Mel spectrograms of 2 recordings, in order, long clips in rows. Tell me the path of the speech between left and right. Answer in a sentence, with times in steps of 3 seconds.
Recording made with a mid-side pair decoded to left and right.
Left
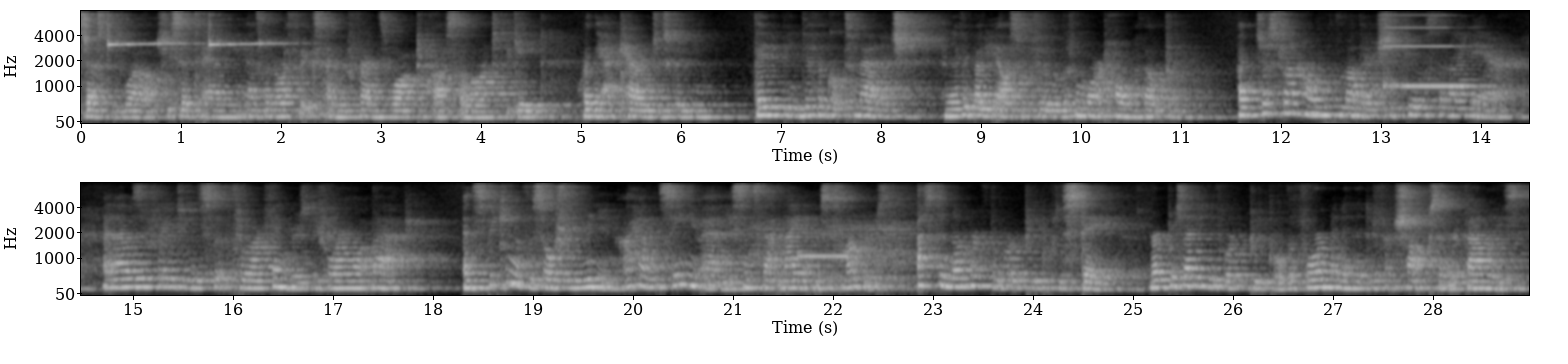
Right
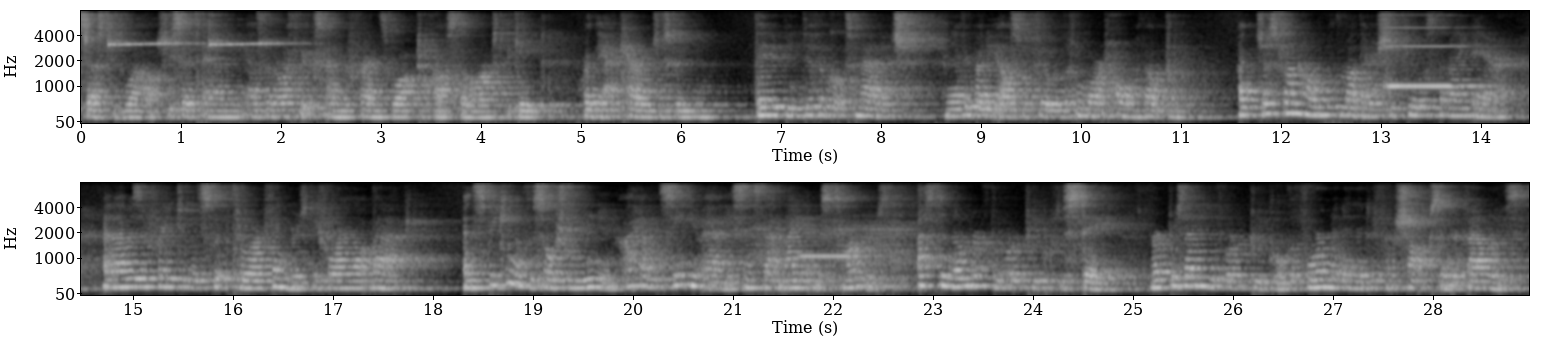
You can hear the speech on the left from 0 s, in the centre from 12 s and on the left from 18 s.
